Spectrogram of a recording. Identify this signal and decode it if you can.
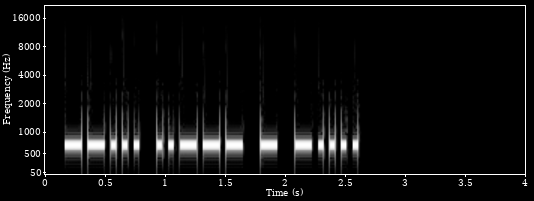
Morse code, heard as a keyed tone, about 25 wpm, 700 Hz. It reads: 72T6
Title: Common Cut Numbers - 4-Digit 25wpm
